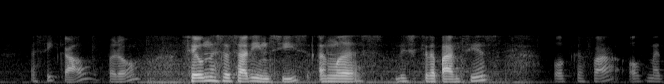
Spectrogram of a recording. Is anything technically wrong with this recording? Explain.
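Yes. Automatic gain falling, from 1.78 to 3.66 s: the gain control judged the input too loud or its background noise too strong and eased its gain down by about 5 dB, so speech and background sink together.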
